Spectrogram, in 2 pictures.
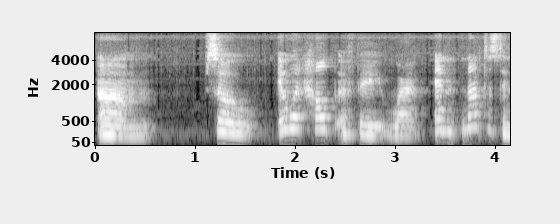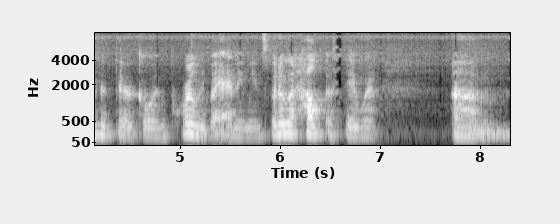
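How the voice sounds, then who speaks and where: A somewhat breathy woman at medium pitch, fairly slow, with lively intonation and big swings in loudness. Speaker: vlogger. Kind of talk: late-night personal monologue. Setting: in the dark at night. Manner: halting, many fillers.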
